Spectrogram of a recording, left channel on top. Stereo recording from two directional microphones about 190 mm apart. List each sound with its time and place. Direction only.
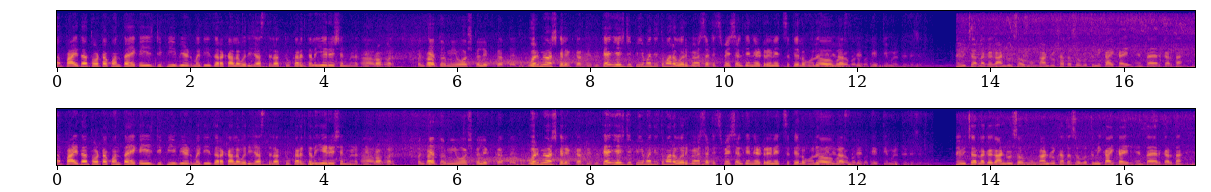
0.0 s speech: 15° right (ahead or behind)
5.6 s speech: 15° left (ahead or behind)
7.1 s speech: 10° right (ahead or behind)
13.5 s speech: 35° right (ahead or behind)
